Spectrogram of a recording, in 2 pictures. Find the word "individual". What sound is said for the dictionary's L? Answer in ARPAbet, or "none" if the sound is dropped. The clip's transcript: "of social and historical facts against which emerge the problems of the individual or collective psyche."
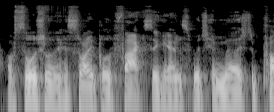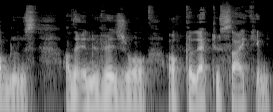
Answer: L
